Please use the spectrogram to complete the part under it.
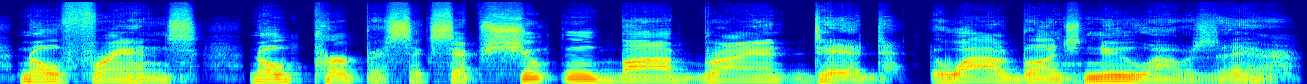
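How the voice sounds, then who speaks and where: Gravelly old American gunslinger. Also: male voice, medium pitch, fairly bright tone, heavily acted. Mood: bitter, then vengeful. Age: older. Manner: folksy, wry storytelling drawl. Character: grizzled old Wild West bounty hunter spinning tales. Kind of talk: dramatic first-person game narration.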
